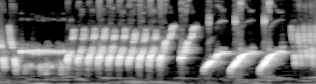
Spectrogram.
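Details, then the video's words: Kept canary's continuous song, used as a prompt for canaries that stop singing: choppy trills, a quick staccato roll, then three slow rising whistled slurs and a closing rattle. "burung kenari gacor panjang nembak rapat cocok buat pancingan kenari macet"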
